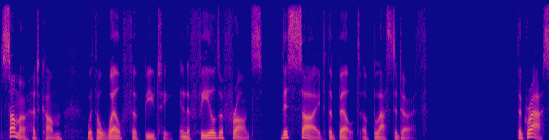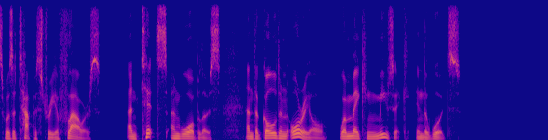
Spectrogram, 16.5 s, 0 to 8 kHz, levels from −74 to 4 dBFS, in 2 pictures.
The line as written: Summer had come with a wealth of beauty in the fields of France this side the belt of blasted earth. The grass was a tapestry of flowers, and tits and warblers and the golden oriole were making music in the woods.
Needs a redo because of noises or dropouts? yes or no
no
